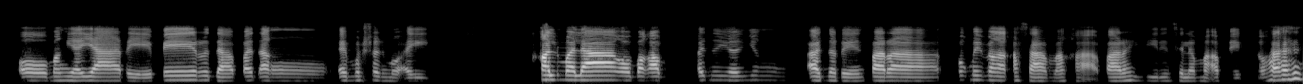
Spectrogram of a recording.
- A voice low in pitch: No, medium, 185 Hz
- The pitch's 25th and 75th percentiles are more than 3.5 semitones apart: No, average, 2.8 semitones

